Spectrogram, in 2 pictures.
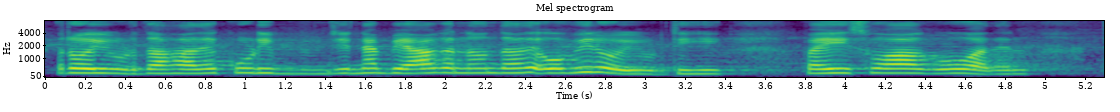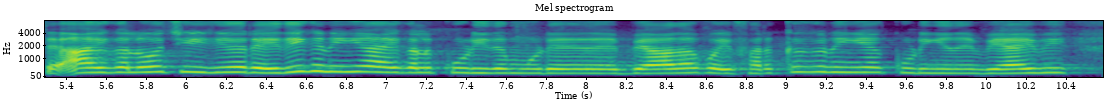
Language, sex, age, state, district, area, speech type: Dogri, female, 30-45, Jammu and Kashmir, Reasi, rural, spontaneous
